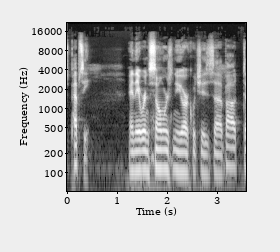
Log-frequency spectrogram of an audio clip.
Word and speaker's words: Somers: It looks like Somers, but it's pronounced Somers.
